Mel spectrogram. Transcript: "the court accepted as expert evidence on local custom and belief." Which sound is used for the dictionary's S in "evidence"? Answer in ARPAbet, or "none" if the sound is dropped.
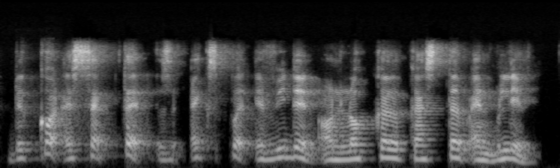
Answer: none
